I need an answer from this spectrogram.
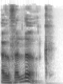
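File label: "overlook", British English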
